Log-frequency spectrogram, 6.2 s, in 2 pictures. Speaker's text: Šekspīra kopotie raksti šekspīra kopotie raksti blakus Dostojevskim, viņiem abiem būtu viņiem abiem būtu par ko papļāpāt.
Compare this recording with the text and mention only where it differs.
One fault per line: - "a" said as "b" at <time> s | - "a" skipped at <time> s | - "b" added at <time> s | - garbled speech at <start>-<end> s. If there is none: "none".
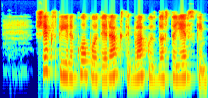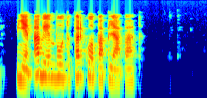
- "šekspīra kopotie raksti" skipped at 2.0 s
- "viņiem abiem būtu" skipped at 4.2 s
